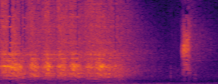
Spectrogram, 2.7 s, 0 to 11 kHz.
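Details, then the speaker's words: 1968 Chrysler 300 440 TNT V8 on first start after sitting a long time: loud cranking with a few ragged catches that fade, then a short sputtering puff as it fires briefly, blowing rusty water out of the tailpipes. "i can hear it like i'm gonna blow blowing sound blowing out telling where that's coming let's see what's the back door what's going on back here you still got water coming out back here"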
